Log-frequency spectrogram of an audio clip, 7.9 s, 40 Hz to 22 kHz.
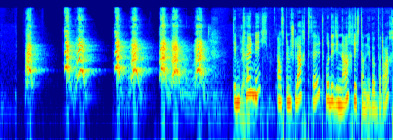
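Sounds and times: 
puppy barking in short high yips: 0.5s - 4.2s
speech: 4.7s - 7.8s.

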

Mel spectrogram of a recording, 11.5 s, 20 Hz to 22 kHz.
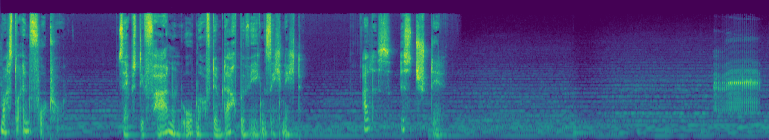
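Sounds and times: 
speech: 0.0s - 0.9s, 1.8s - 4.6s, 5.4s - 6.8s
steady soft music: 0.0s - 11.5s
frog croaking in short buzzy bursts: 10.6s - 11.5s.

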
